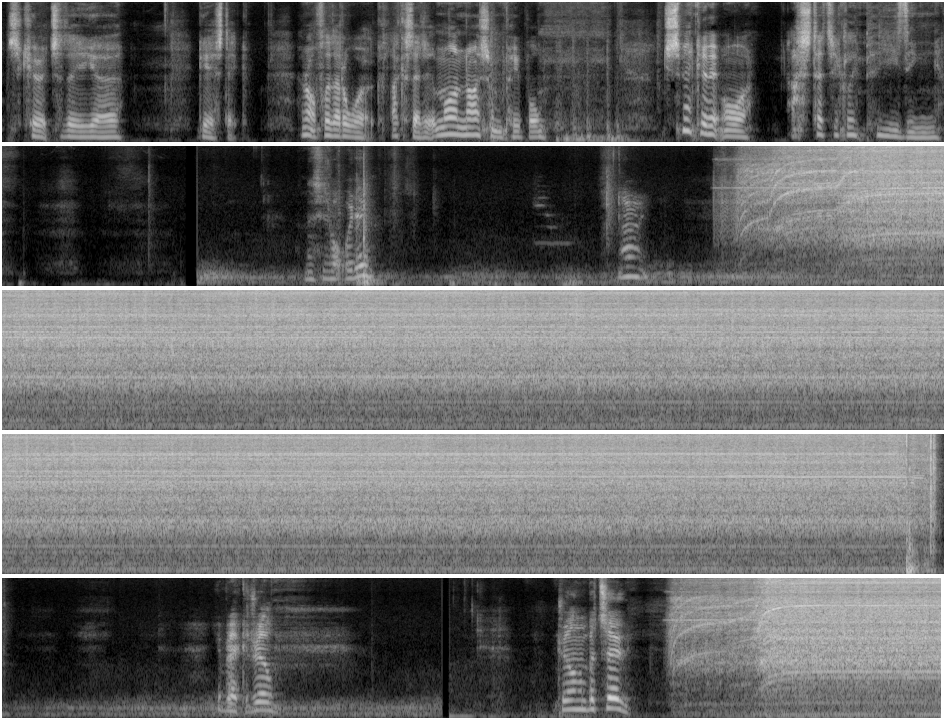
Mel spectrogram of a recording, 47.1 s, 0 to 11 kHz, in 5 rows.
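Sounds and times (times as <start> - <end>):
electric drill running: 16.6 - 37.7, 44.4 - 47.0
drill bit snapping: 16.6 - 37.8, 44.4 - 47.0.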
